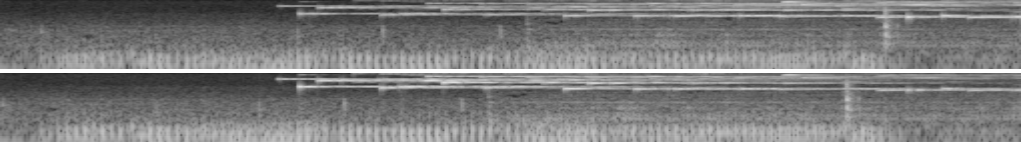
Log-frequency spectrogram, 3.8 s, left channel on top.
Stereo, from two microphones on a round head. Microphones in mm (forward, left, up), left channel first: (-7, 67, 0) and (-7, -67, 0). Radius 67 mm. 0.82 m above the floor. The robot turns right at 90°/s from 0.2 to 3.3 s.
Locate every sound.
1.0 s a chime: 130° right, 1.1 m; by 3.8 s 75° left, 1.1 m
